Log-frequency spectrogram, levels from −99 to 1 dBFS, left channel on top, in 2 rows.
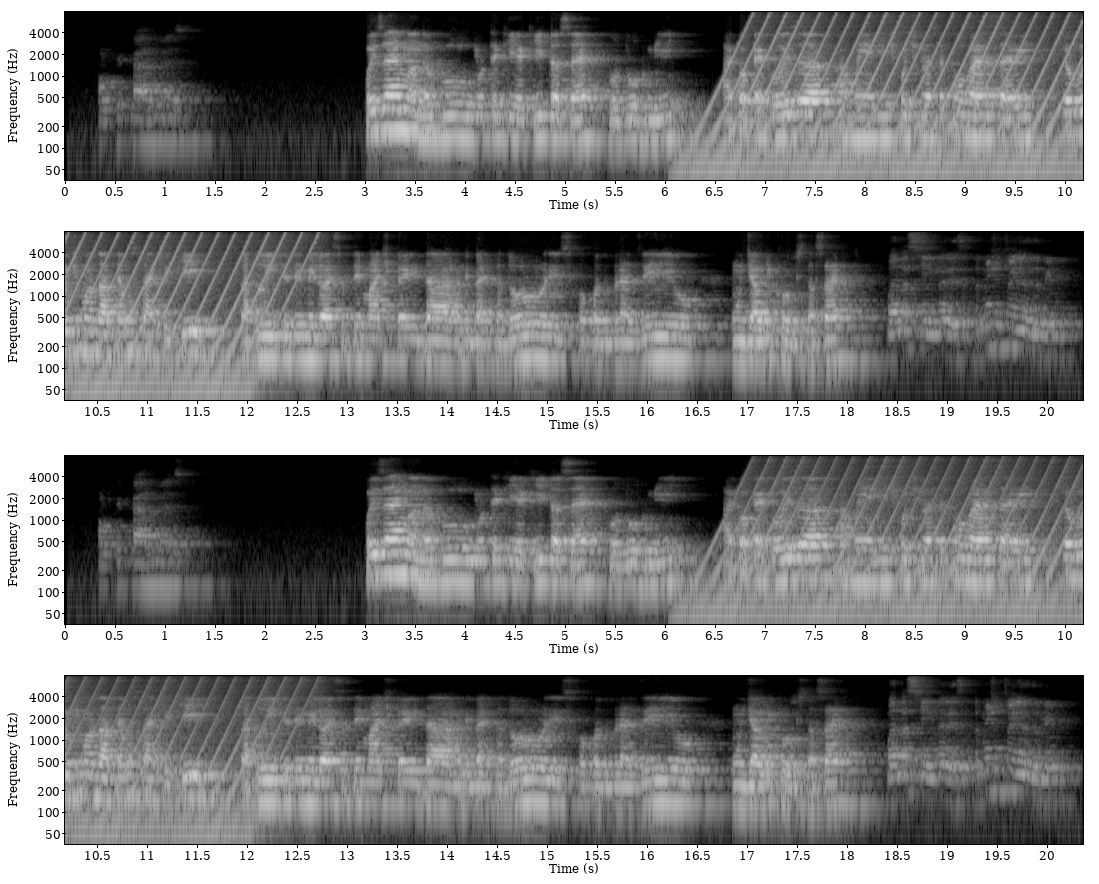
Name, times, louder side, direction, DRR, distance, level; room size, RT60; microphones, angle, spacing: voice 1, 0.3-1.2 17.1-17.2 18.4-20.0, left 1 dB, 40° right, -3 dB, 3.2 m, -45 dB
voice 2, 3.0-6.1 6.6-9.7 10.0-11.6 11.9-16.5 16.8-18.0, left 2 dB, 70° left, 2 dB, 1.8 m, -29 dB
sound 1, 6.0-12.8, left 6 dB, 40° left, 0.4 m, -36 dB
17.5 x 6.3 x 4.6 m, 0.93 s
head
